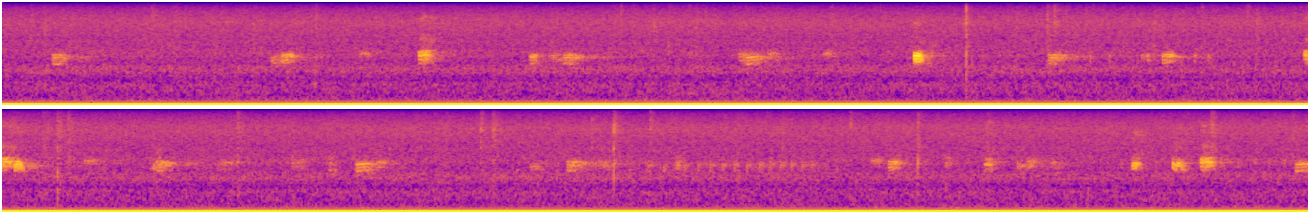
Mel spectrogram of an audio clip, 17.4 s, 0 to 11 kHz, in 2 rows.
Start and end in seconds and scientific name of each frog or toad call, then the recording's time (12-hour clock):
0.2	17.4	Boana bischoffi
5:00am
